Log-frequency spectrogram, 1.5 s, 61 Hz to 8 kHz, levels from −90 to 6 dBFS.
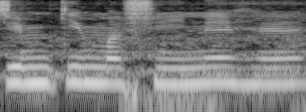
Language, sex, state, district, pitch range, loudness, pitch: Hindi, female, Bihar, Madhepura, 210-215 Hz, -16 LUFS, 215 Hz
